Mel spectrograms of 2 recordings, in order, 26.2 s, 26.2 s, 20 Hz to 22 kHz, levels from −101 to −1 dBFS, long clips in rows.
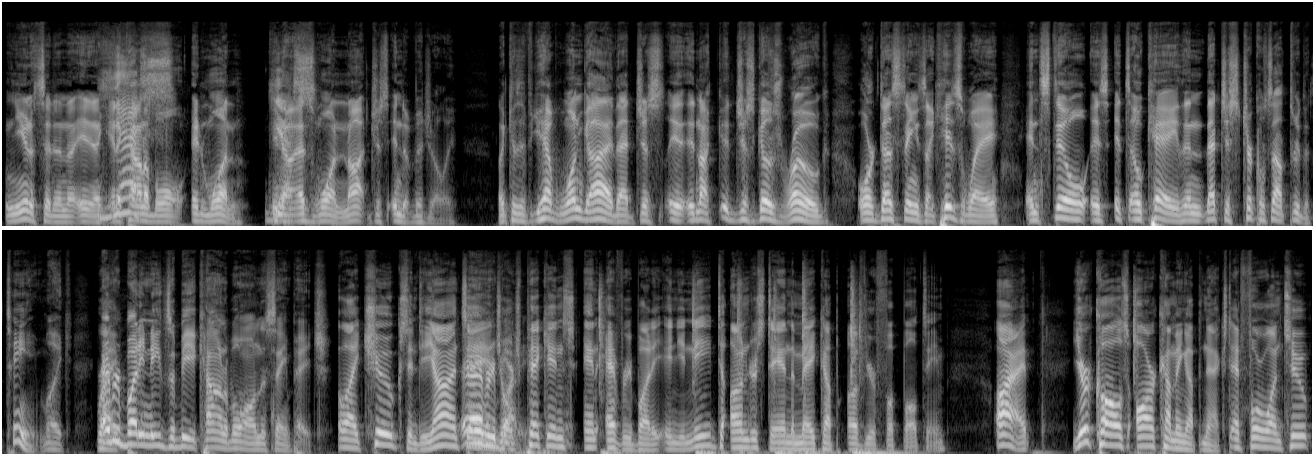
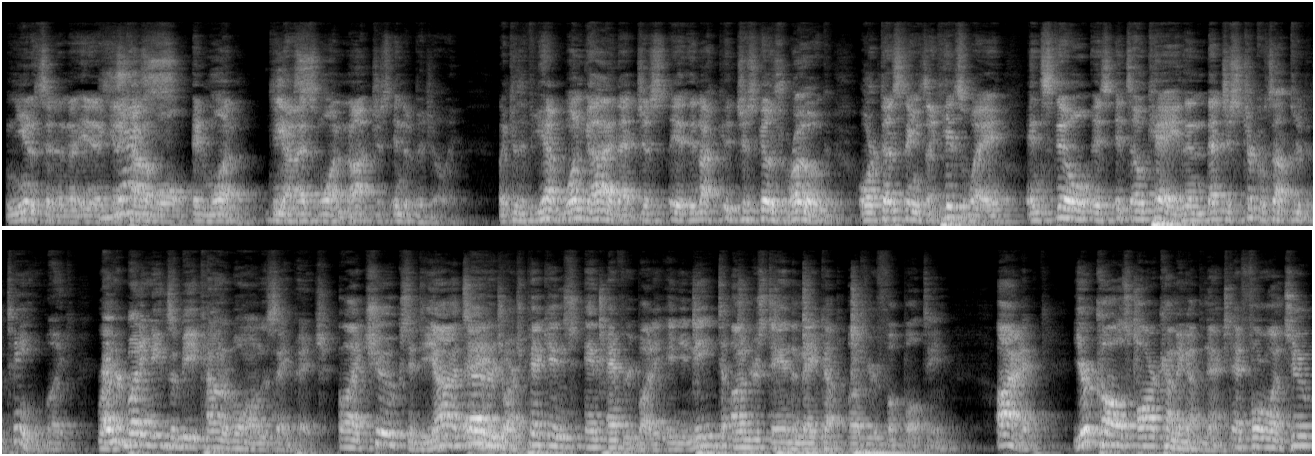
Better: first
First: none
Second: off-mic speech; far // room echo; slight; dies away in 0.5 s

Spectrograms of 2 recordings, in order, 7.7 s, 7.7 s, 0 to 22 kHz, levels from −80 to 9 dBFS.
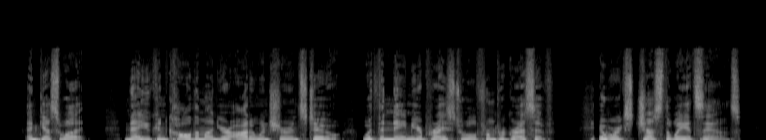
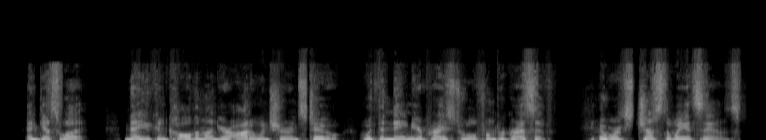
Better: first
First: none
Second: garbled, watery; slightly; nothing above 12 kHz

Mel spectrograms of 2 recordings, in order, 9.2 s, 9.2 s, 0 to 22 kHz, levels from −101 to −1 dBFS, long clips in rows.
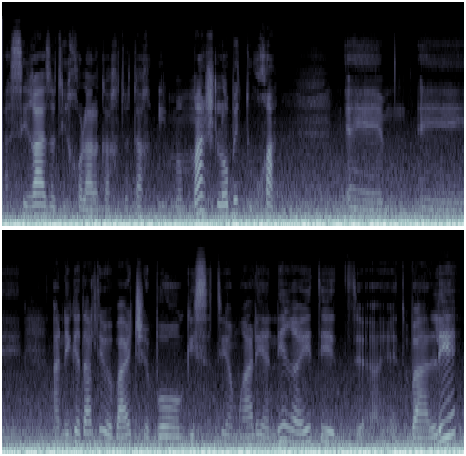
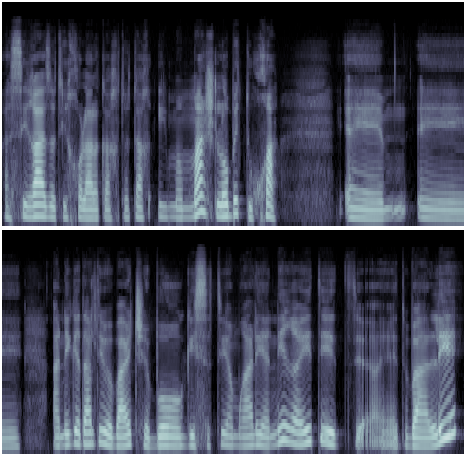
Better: second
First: low rumble; loud; throughout; 3 dB below the speech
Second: none

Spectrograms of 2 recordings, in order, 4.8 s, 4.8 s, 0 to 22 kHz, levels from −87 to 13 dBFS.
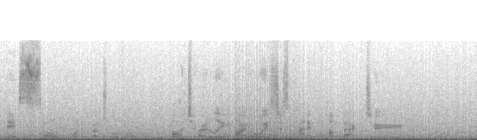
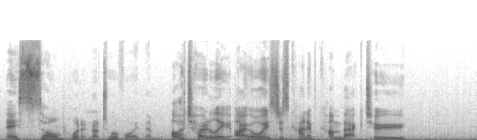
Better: second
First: wind noise on the microphone; heavy; 2 dB above the speech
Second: wind noise on the microphone; occasional gusts; 20 dB below the speech

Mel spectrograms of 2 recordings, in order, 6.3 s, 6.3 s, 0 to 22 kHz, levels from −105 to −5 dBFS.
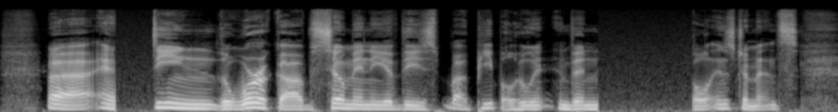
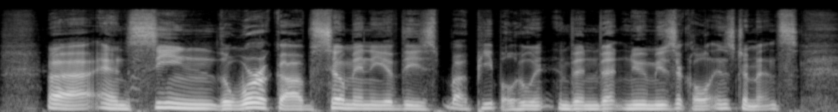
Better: second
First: audio cutting out; at 1 s and at 4.5 s for 0.5 s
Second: none

